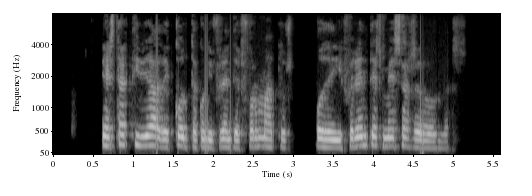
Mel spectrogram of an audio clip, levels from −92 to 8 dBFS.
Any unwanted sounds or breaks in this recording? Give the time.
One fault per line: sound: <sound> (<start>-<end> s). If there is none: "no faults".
no faults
